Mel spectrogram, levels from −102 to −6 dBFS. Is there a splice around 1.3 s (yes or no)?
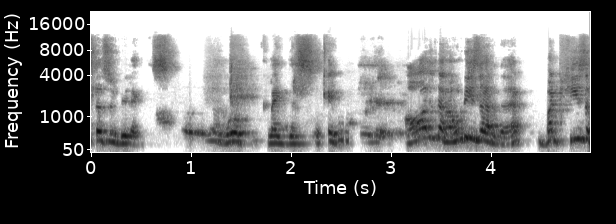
yes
